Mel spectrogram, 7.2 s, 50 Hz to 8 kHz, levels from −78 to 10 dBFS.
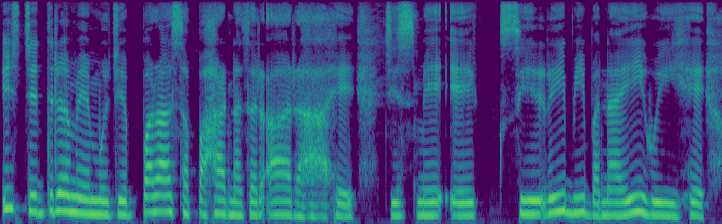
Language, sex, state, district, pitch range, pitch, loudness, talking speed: Hindi, female, Arunachal Pradesh, Papum Pare, 170-200 Hz, 180 Hz, -15 LUFS, 150 wpm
